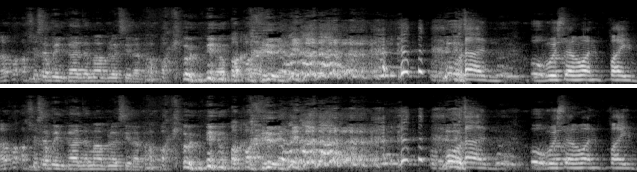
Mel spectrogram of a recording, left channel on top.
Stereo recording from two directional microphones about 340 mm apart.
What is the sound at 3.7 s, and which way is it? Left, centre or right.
Laughter, centre.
